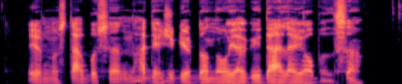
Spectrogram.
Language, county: Lithuanian, Vilnius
